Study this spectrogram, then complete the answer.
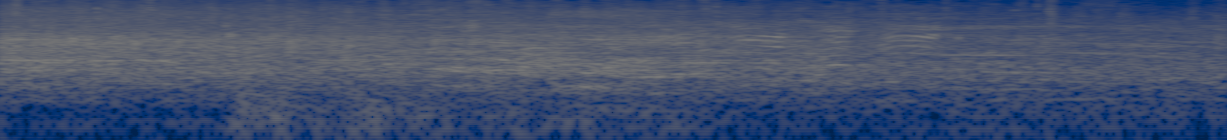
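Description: Crowd at a college baseball game between Texas and West Virginia applauds a walk, a steady wash of clapping and cheering that holds for several seconds before easing slightly, with some voices mixed in.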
